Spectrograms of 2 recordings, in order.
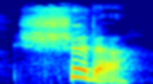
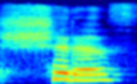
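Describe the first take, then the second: First: The word 'have' is reduced to 'uh'. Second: The word 'have' is pronounced fully. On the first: "but shoulda" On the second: "Not should have"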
